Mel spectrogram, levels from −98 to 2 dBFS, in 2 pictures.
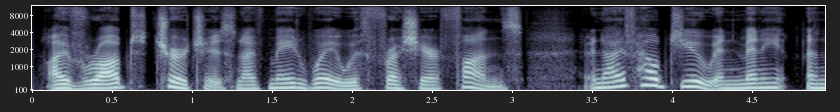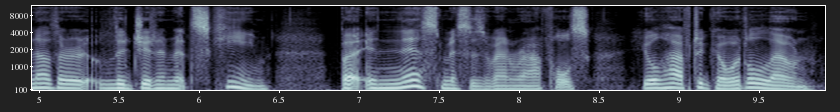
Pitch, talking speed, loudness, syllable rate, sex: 155 Hz, 195 wpm, -19 LUFS, 5.7 syllables/s, female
